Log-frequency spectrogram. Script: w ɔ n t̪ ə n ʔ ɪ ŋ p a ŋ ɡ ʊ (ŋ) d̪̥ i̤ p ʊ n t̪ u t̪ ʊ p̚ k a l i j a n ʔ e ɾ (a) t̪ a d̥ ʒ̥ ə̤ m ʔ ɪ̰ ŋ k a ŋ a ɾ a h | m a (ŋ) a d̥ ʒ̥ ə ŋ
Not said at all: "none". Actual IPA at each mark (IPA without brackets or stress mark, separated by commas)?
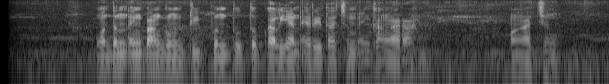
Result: ŋ, i, ŋ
